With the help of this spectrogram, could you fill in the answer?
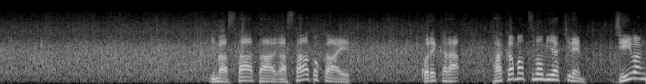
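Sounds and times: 
racecourse crowd rhythmic hand-clapping: 0.0s - 6.4s
speech: 2.1s - 6.4s.

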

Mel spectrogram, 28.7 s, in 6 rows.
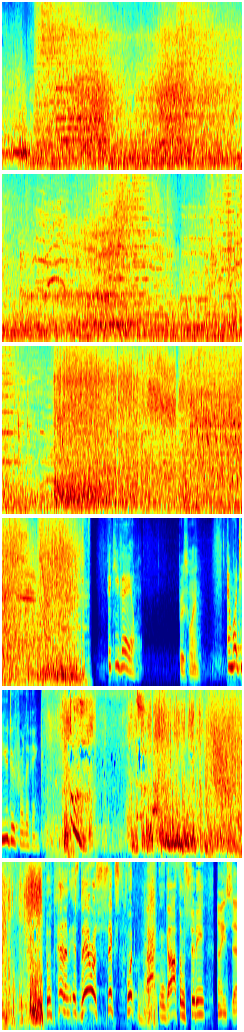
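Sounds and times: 
Batman movie trailer booming and crashing: 0.0s - 16.2s
speech: 18.0s - 21.1s, 21.9s - 28.7s.

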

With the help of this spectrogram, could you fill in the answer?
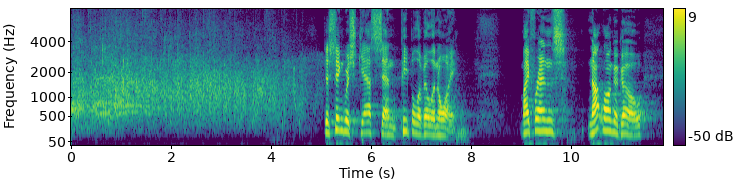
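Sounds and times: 
audience applause: 0.0s - 5.0s
speech: 5.0s - 7.8s, 9.0s - 11.6s.

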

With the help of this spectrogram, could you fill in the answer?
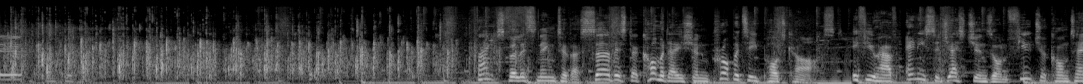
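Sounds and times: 
audience applause: 0.0s - 5.2s
speech: 4.8s - 10.8s.

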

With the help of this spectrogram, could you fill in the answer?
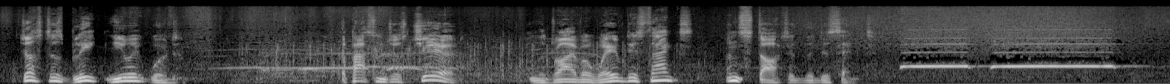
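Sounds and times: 
speech: 0.2s - 1.9s, 3.4s - 4.7s, 5.3s - 8.8s
little train's steam whistle: 8.9s - 11.6s.

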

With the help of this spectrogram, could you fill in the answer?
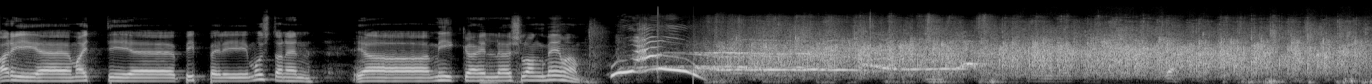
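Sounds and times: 
speech: 0.0s - 6.4s
crowd applause: 6.9s - 13.7s.

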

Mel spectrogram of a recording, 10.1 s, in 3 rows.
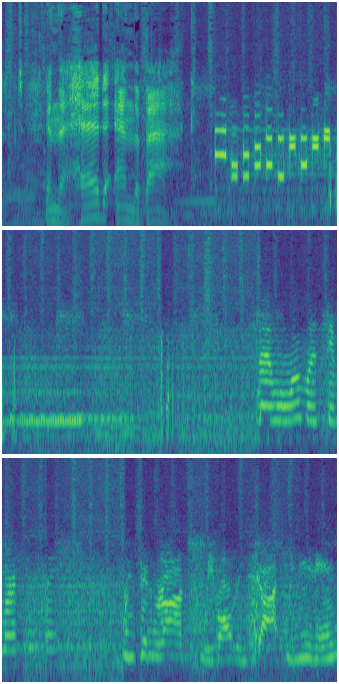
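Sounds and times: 
speech: 0.1s - 4.8s, 5.9s - 10.0s
telephone keypad dialing beeps: 2.1s - 4.3s
steady telephone tone: 2.1s - 4.7s.

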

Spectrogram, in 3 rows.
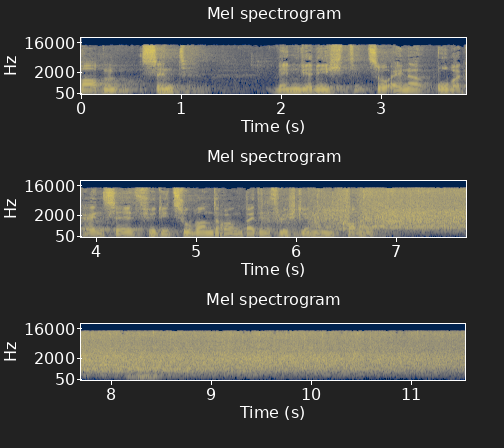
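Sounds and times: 
speech: 0.0s - 1.2s, 1.9s - 7.1s
large audience applause: 6.0s - 11.5s.

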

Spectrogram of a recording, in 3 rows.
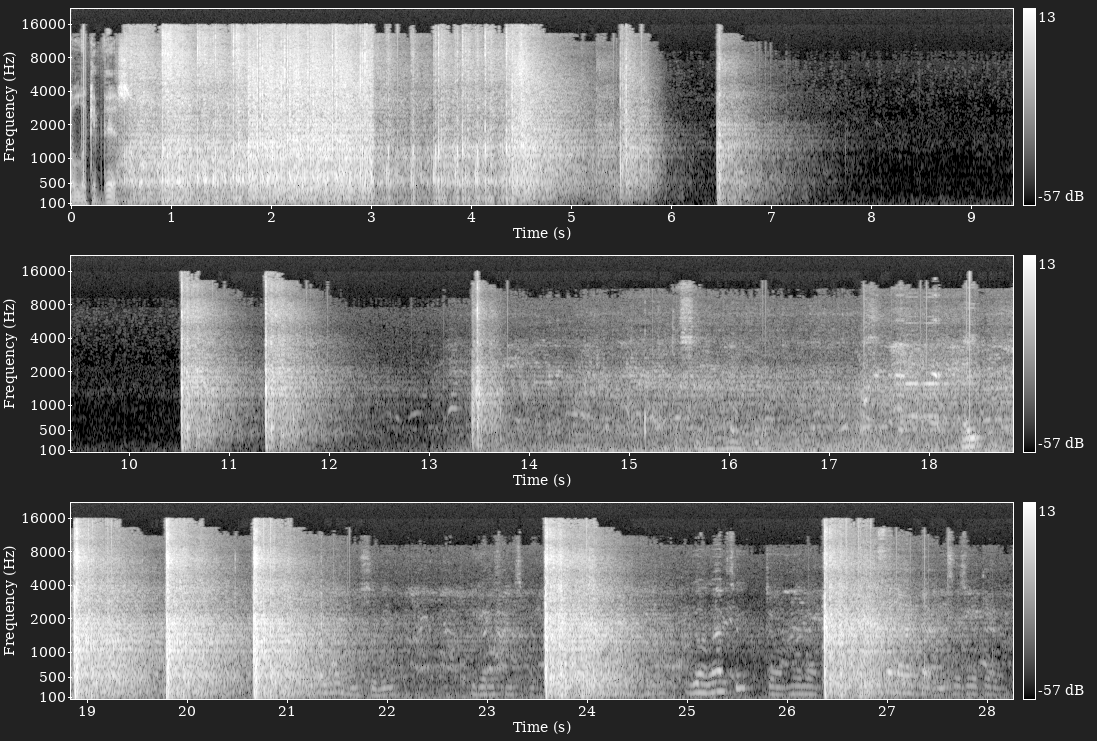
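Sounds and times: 
gunshots from a shooting in a video: 0.5s - 7.3s, 10.5s - 12.2s, 13.4s - 13.9s, 18.8s - 21.7s, 23.5s - 25.0s, 26.3s - 27.6s.

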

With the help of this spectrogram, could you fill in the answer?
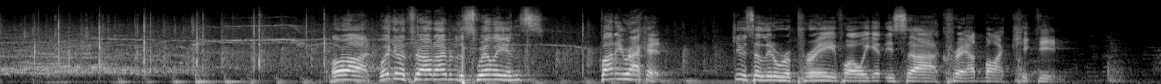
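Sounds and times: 
audience applause: 0.0s - 8.4s
speech: 3.3s - 6.7s, 7.3s - 10.7s.

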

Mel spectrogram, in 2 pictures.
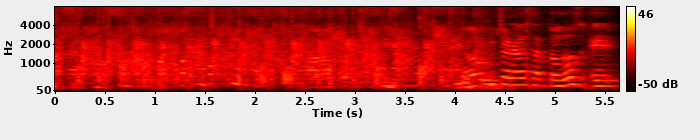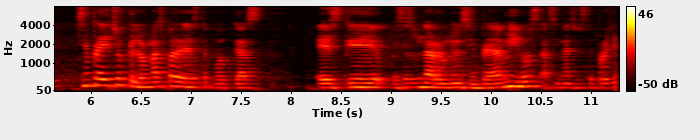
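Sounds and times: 
applause: 0.0s - 4.9s
speech: 4.1s - 11.2s.

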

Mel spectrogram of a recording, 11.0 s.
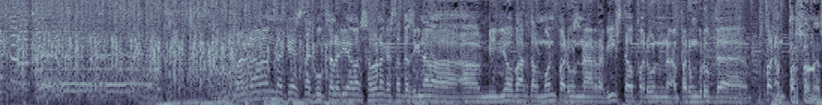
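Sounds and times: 
applause: 0.0s - 4.7s
speech: 3.2s - 10.9s.

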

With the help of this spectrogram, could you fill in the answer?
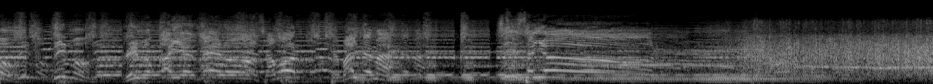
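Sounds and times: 
speech: 0.1s - 6.5s
audience applause: 6.9s - 9.3s.

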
